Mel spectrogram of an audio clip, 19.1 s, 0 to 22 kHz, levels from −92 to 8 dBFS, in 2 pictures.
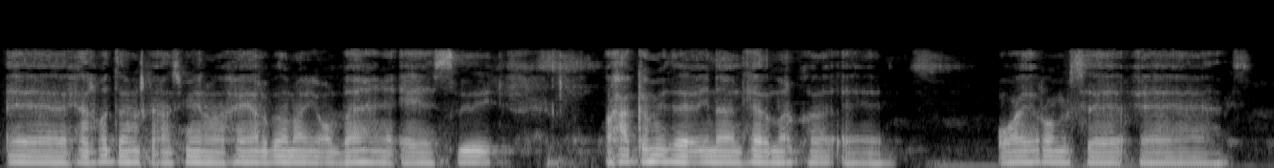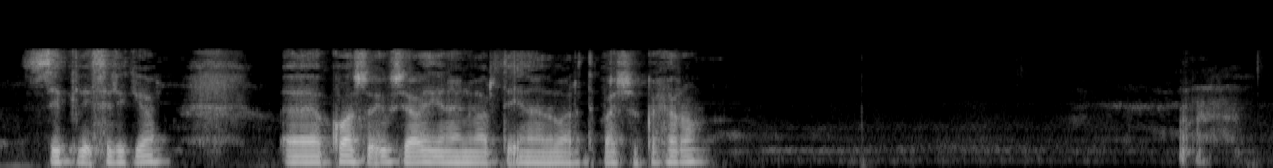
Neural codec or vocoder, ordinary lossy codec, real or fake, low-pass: codec, 16 kHz, 2 kbps, FunCodec, trained on LibriTTS, 25 frames a second; MP3, 48 kbps; fake; 7.2 kHz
